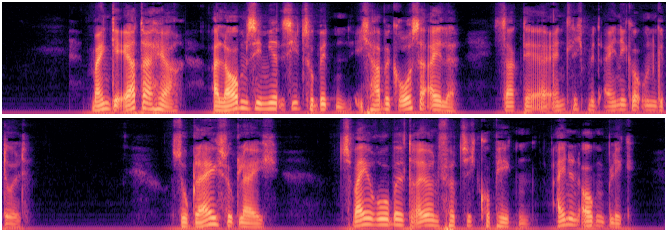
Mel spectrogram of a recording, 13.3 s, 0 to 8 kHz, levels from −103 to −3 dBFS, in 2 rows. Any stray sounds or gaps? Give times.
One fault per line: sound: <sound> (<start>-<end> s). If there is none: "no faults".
no faults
